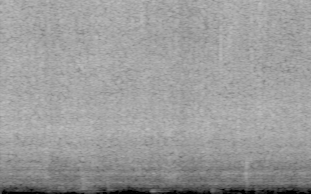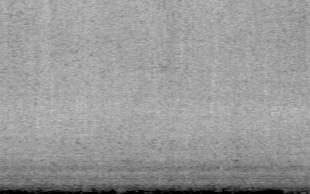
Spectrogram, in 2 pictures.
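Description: Black pepper, garam masala, cumin, dried coriander and salt are stirred into Balochi chicken karahi over high heat, making a loud unbroken sizzle with soft scraping stir sounds mixed in, close and with no voices.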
